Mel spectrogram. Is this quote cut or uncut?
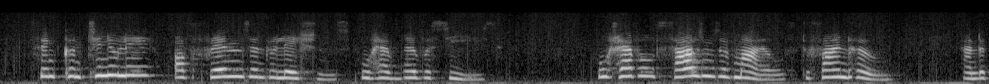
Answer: cut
